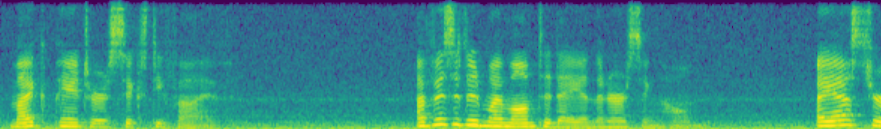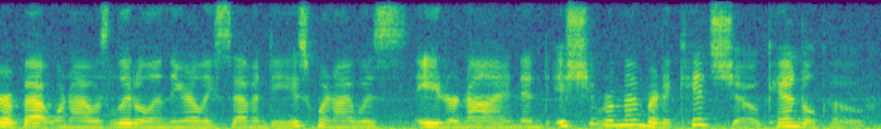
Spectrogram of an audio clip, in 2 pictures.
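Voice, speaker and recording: A woman giving an expressive, theatrical reading of a horror story written as forum posts. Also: medium pitch, normal speed, noisy background.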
